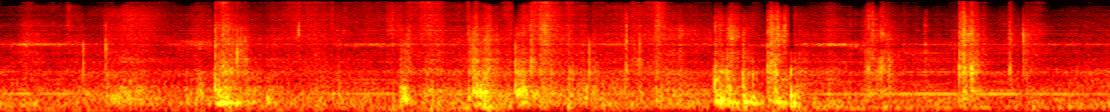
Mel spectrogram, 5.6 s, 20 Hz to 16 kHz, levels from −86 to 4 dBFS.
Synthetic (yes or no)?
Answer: yes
